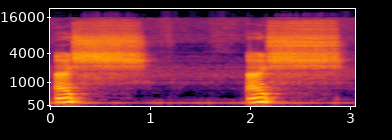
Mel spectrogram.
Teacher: جب ہم شین پڑھتے ہیں تو شین کی آواز منہ کے اندر پھیل جاتی ہے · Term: تفشی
